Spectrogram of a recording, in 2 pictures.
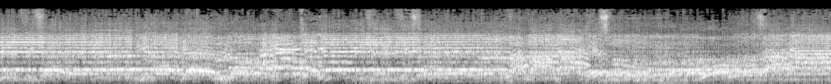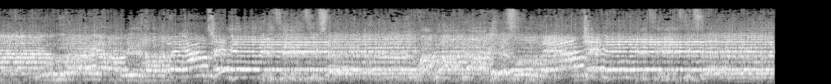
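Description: Choir singing, many voices holding long notes together, which cuts off suddenly at the end.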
